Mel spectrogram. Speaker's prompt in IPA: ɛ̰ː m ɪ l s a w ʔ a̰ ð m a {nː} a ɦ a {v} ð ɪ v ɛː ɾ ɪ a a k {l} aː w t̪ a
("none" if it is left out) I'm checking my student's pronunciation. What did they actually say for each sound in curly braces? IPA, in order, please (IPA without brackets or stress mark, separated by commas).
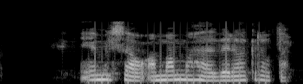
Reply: mː, none, ɾ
